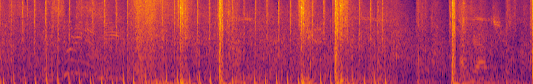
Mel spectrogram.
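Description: Rapid bursts of automatic gunfire from an Apex Legends firefight, dense overlapping volleys with sharp individual shots, loud and close, continuing nearly throughout with brief gaps and some faint voice underneath.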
